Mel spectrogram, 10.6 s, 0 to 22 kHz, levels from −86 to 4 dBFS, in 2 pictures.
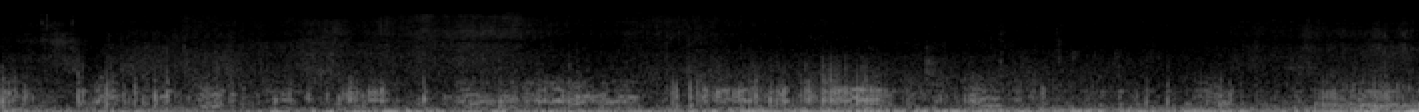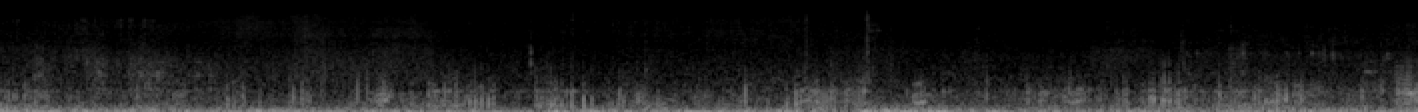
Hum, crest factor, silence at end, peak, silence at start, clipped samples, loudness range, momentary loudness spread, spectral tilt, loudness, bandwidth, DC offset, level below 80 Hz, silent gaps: none; 16 dB; 0 s; -28 dBFS; 0 s; under 0.1%; 1 LU; 5 LU; -6.5 dB/octave; -47 LUFS; 15.5 kHz; under 0.1%; -46 dBFS; none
